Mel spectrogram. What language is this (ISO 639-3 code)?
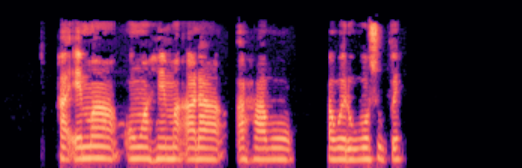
grn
